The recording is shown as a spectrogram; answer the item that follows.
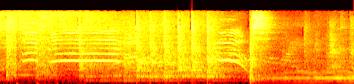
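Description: Live blues band playing with a drum kit. A high held note bends up and down, then drops sharply about three seconds in, and a lower steady note follows near the end.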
